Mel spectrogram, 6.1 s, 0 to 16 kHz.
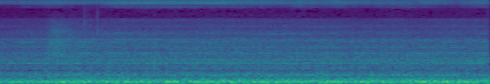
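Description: A mixed freight train led by a Tier 4 EMD ST70AH locomotive rolls past at Duffields, giving a steady, loud, broadband rumble of wheels and cars with no voices.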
